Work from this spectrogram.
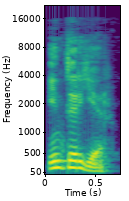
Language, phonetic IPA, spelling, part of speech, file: Russian, [ɪntɨˈrʲjer], интерьер, noun, Ru-интерьер.ogg
- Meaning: interior (of a building, room)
